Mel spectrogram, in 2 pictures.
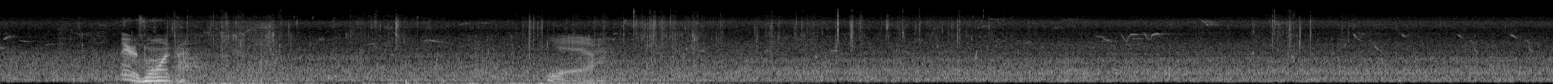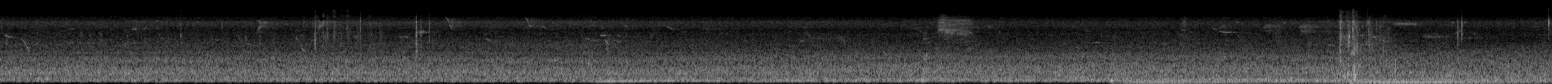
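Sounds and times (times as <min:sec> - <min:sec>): creek water flowing: 0:00.0 - 0:31.0
faint bird chirps: 0:26.9 - 0:30.6.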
